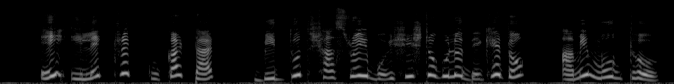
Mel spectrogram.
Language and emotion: Bengali, surprised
